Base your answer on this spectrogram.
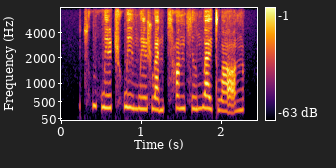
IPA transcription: t͡sʰ u˥˩ f w e˧˥ ɪ̯ ʈ͡ʂʰ w e˥˩ ɪ̯ m w e˧˥ ɪ̯ ʂ w a̰˨˩ n t͡sʰ ɑ˥ ŋ s ɹ̩˧˥ m w a˥˩ ɪ̯ t̪ w ɑ̰˨˩˦ ŋ

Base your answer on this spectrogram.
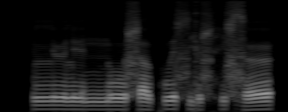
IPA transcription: lː ʏː l ɪː nː ʊː ɬ ɐː kʷ e ɬ j ʏ ɬ h i ɬ z œ

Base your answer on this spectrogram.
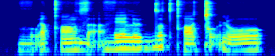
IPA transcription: ɦ o̰˩ j qʰ õ˩˧ z a̰˩˧ ɦ e˧˥ l ʉ˧˥ ɡ d ʊ˥ d qʰ ʊ˩ ǀ o̰˥ ɳ o˩˧

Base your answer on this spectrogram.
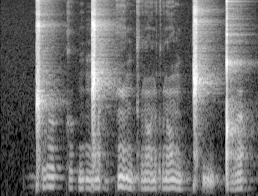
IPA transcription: ɡ͡ǁ ɵ k ɵ ɡ ŋ͡ǁ ɐ ɡ k ẽ ɡ r õ r õ ɡ ǁʰ ḭ ɡ͡ǃ ɐ̃

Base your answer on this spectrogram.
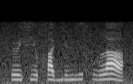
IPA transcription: ʏ fʲ o f a bʲ ɤ mʲ e̤ f o̤ l a

